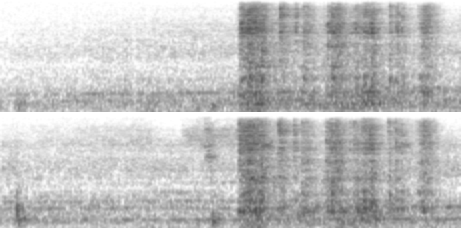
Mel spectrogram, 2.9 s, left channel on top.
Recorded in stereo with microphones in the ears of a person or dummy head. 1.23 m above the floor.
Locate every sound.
1.5 s a drawer: 65° right (ahead or behind), 4 m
